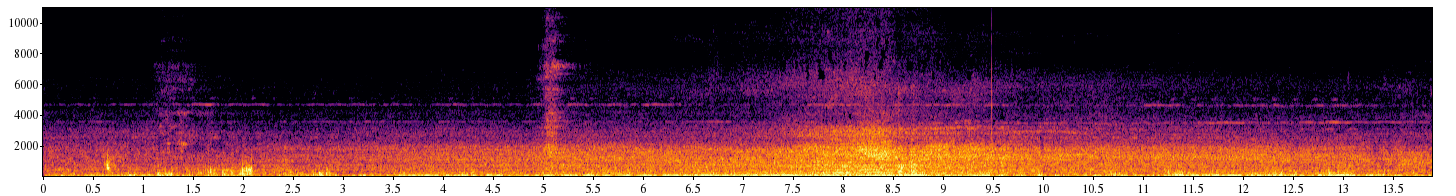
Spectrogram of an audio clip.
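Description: A train passing on the track. Its noise swells to a peak about eight seconds in and then eases off over a steady low rumble, with a few sharp clicks.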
